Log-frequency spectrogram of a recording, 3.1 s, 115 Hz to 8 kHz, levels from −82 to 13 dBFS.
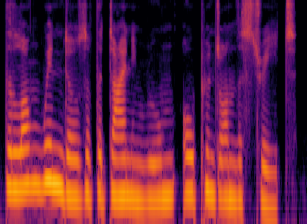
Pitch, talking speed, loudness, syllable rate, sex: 205 Hz, 215 wpm, -16 LUFS, 5.4 syllables/s, female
